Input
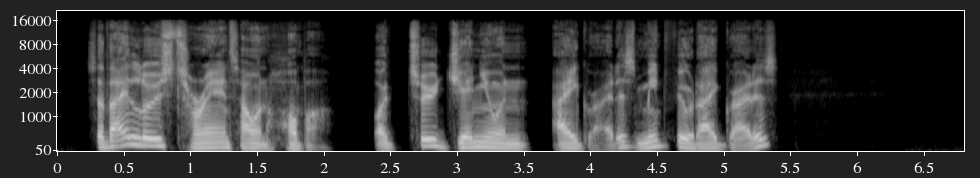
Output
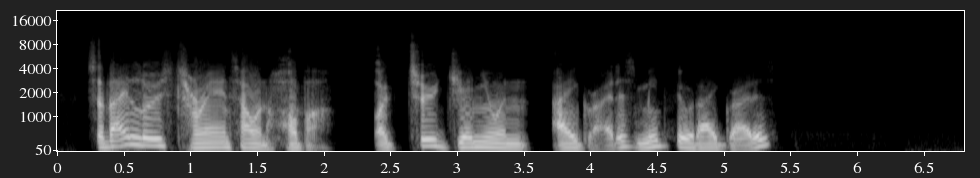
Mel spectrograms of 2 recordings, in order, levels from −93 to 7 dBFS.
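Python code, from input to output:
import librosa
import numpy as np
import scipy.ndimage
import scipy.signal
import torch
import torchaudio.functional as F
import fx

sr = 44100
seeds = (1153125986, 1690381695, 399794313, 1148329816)

p1 = fx.env_lowpass_down(x, sr, base_hz=880.0, full_db=-16.5)
p2 = np.clip(p1, -10.0 ** (-20.5 / 20.0), 10.0 ** (-20.5 / 20.0))
p3 = p1 + (p2 * 10.0 ** (-11.0 / 20.0))
y = fx.filter_sweep_lowpass(p3, sr, from_hz=2100.0, to_hz=420.0, start_s=2.39, end_s=5.8, q=1.5)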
